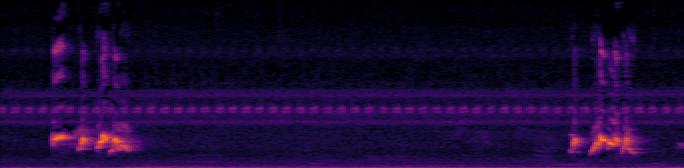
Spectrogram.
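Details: Lure song of a red-whiskered bulbul, played to get other birds singing: a quick warbled phrase of several slurred notes, then silence, then a second similar phrase five seconds later, with a constant high whine behind.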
